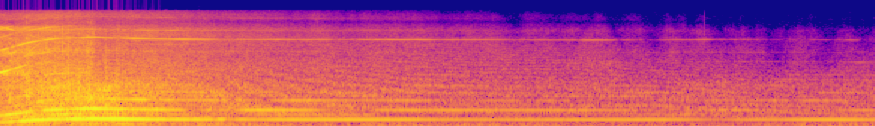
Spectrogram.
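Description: RC model airplane's motor throttling up, its whine rising in pitch and then holding one steady high-pitched note, loudest in the first second and slowly fading afterwards.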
